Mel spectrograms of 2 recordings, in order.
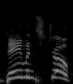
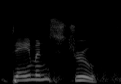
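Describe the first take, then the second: First: The surname has an 'oh' vowel sound. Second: The surname has an 'oo' vowel sound. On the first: The speaker calls it right. "It's really Strofe" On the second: The speaker calls it wrong. "That's how I've been pronouncing his name the last three weeks"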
